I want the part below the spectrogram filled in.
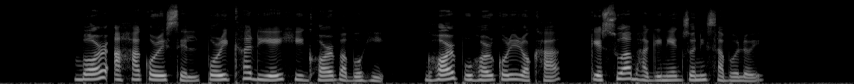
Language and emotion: Assamese, neutral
